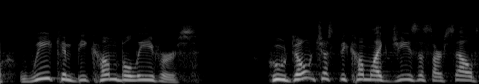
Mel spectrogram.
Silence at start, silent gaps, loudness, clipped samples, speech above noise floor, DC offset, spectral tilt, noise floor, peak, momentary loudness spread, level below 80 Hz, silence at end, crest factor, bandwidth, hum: 0 s; none; -33 LUFS; under 0.1%; 47 dB; under 0.1%; -7.5 dB/octave; -79 dBFS; -16 dBFS; 9 LU; -84 dBFS; 0 s; 16 dB; 8 kHz; none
